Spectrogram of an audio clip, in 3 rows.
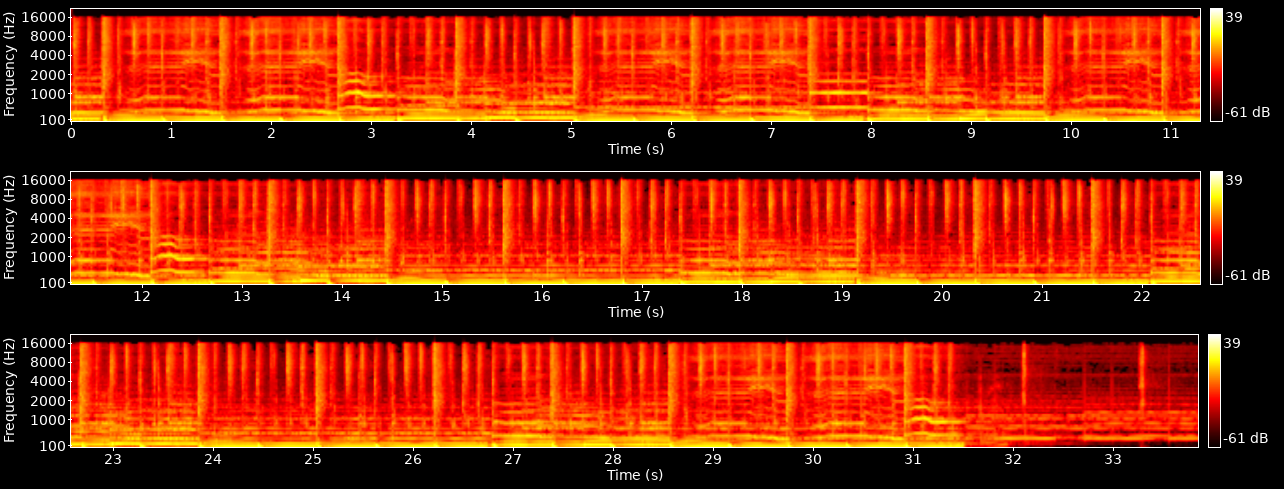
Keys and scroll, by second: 0.3 2, 1.3 2, 1.9 ctrl+r, 2.1 ctrl+c, 2.7 1, 3.5 ctrl+shift+e, 4.6 2, 10.9 1, 11.9 ctrl+shift+e, 12.5 ctrl+shift+e, 14.7 2, 15.1 ctrl+r, 15.2 ctrl+c, 15.8 1, 16.6 ctrl+shift+e, 17.5 1, 18.0 alt+c, 24.7 1, 29.3 F4, 31.4 2, 31.7 F4.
